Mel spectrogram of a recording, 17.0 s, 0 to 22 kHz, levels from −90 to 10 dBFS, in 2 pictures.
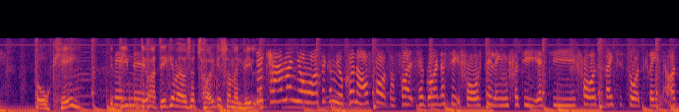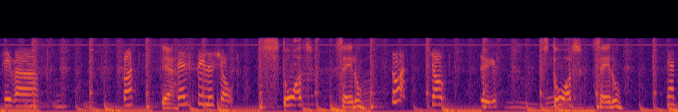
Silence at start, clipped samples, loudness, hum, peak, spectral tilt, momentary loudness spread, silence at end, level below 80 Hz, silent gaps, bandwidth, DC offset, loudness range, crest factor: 0 s; under 0.1%; -24 LUFS; none; -8 dBFS; -5.5 dB/octave; 8 LU; 0 s; -32 dBFS; none; 5.4 kHz; 0.8%; 3 LU; 16 dB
